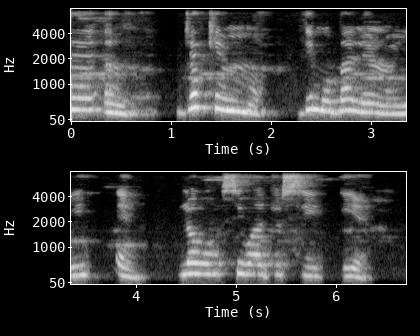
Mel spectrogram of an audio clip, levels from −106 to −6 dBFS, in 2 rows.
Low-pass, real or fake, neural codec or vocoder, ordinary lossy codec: 7.2 kHz; real; none; Opus, 64 kbps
